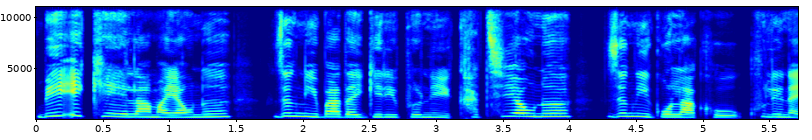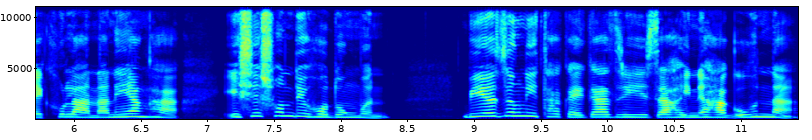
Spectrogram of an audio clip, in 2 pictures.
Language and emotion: Bodo, fearful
